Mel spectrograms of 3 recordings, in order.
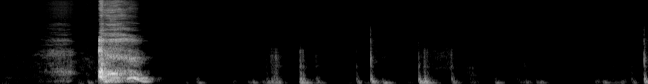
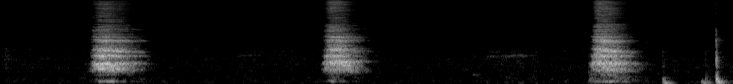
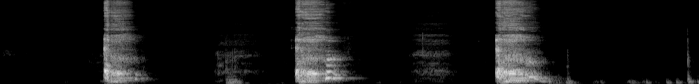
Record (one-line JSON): {"cough_length": "6.5 s", "cough_amplitude": 32768, "cough_signal_mean_std_ratio": 0.23, "exhalation_length": "7.3 s", "exhalation_amplitude": 19306, "exhalation_signal_mean_std_ratio": 0.34, "three_cough_length": "7.0 s", "three_cough_amplitude": 32768, "three_cough_signal_mean_std_ratio": 0.33, "survey_phase": "beta (2021-08-13 to 2022-03-07)", "age": "65+", "gender": "Female", "wearing_mask": "No", "symptom_none": true, "smoker_status": "Never smoked", "respiratory_condition_asthma": false, "respiratory_condition_other": false, "recruitment_source": "REACT", "submission_delay": "3 days", "covid_test_result": "Negative", "covid_test_method": "RT-qPCR", "influenza_a_test_result": "Negative", "influenza_b_test_result": "Negative"}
